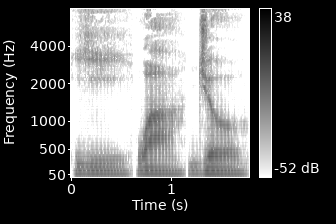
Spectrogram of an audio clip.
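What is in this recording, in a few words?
"yiwajo", concatenated syllables; Affixing experiment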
